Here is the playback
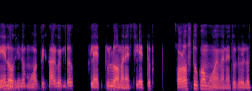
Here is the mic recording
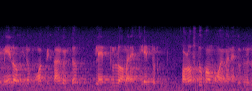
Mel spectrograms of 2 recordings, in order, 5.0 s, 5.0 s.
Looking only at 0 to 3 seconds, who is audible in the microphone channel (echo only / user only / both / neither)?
echo only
